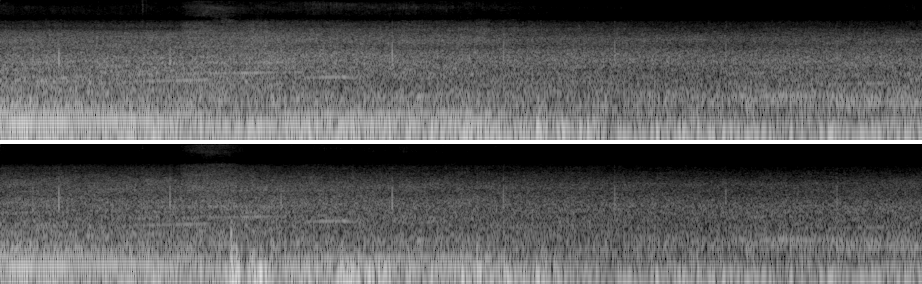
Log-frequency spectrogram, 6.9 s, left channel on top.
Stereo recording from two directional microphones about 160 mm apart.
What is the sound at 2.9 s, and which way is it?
Vehicle, centre (ahead or behind).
